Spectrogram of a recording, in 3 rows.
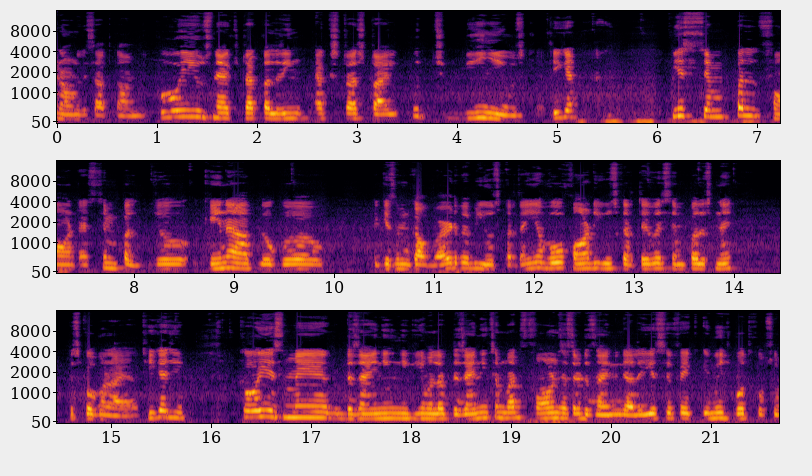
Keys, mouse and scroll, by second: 4.9-5.5 click, 5.9-15.9 drag.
